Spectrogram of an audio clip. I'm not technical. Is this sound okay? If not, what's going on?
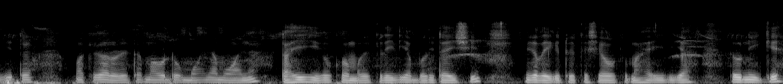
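Yes, there's nothing wrong to worry about here; it's speech recorded through a Bluetooth headset, which is why it sounds a little less bright than a studio recording, with nothing reaching above about 7.8 kHz.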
